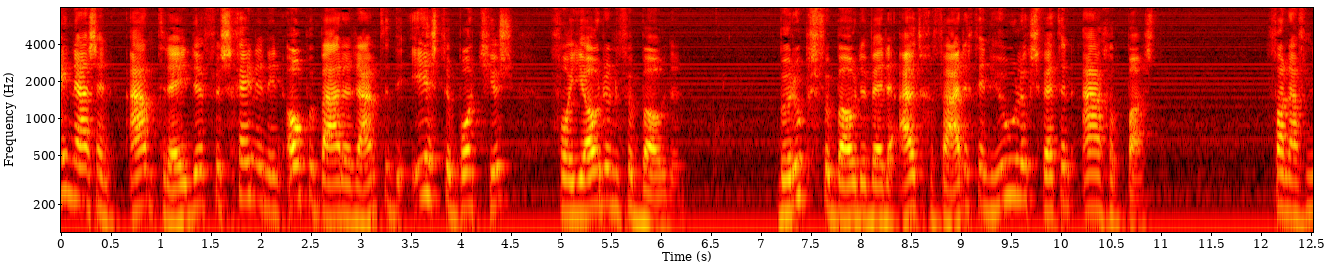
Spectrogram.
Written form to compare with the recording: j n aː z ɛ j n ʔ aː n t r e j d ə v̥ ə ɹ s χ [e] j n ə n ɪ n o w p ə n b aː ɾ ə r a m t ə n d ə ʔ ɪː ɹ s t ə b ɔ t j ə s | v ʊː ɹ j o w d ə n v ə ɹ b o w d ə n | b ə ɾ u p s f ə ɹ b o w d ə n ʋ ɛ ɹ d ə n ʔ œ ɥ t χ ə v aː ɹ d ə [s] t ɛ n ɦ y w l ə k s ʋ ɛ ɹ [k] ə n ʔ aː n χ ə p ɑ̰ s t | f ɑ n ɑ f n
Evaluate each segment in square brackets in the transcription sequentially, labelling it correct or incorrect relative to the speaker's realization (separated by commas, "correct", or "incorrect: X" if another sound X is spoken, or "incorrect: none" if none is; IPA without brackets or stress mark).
correct, incorrect: χ, incorrect: t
